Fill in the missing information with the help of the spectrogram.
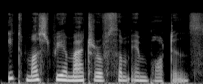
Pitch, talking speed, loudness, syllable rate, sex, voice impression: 190 Hz, 235 wpm, -19 LUFS, 6.4 syllables/s, female, feminine, slightly adult-like, slightly soft, fluent, slightly friendly, slightly reassuring, kind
